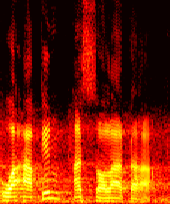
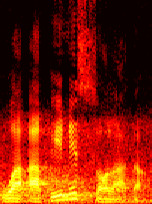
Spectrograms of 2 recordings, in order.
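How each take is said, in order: First: Aqim ends on a consonant, read separately. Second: Aqim is joined with an i vowel. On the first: "kalau kita baca satu-satu" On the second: "kalau kita sambung"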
